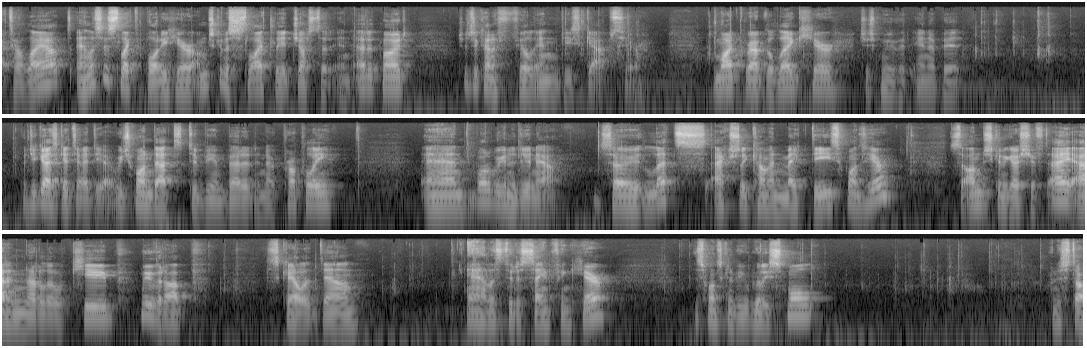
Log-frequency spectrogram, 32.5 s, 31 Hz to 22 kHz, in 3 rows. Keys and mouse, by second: 1.3 Tab, 2.1 z, 3.8-5.6 drag, 3.8-5.2 middle drag, 3.8 g, 5.6 Tab, 5.9 z, 7.0 Tab, 7.3 z, 8.8 click, 8.8 g, 9.8 Tab, 10.0 z, 10.9 alt+a, 11.4-13.1 middle drag, 13.1-21.0 right drag, 15.9 KP_1, 20.9 shift+a, 21.0-23.3 middle drag, 22.5-25.7 typing, 23.3-30.8 right drag, 27.9 s, 28.4 g, 29.5-32.4 middle drag, 29.7 r, 30.7 s, 31.4-32.4 shift+right drag, 32.0 s.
